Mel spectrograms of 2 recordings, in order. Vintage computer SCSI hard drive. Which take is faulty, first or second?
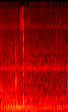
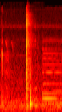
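first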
